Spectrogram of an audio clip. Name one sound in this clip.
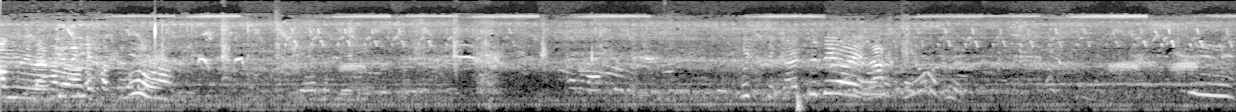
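Children call out to each other at a distance outdoors.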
